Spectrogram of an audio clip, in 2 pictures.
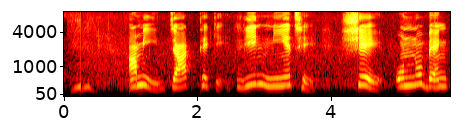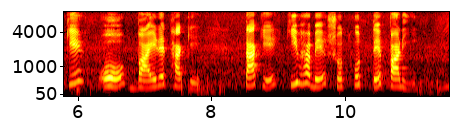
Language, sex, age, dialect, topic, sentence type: Bengali, female, 25-30, Western, banking, question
